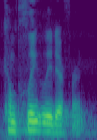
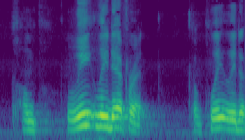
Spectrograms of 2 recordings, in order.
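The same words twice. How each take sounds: First: Said in the usual way. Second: Higher and much louder, hammered; big emphatic punch on different; emphatic punchline. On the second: Shown as a demonstration. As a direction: land the contrast hard. Repeated punchline, hammered home.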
